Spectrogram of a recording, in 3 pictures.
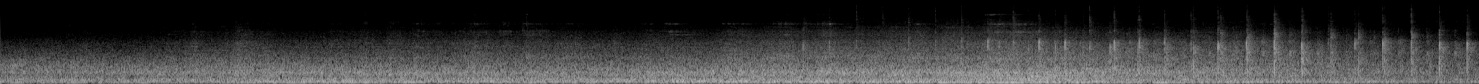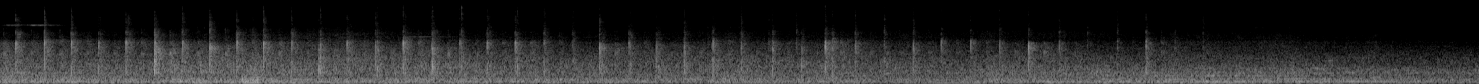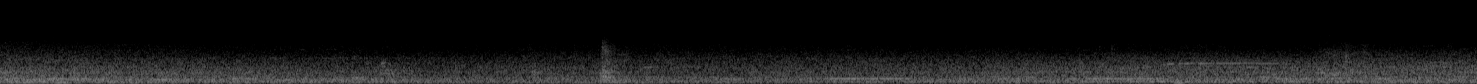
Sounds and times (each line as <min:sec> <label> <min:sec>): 0:07.9 Public Clapping 0:27.3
